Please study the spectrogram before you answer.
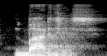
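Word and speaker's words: Burgess: আর এল মিত্র নাকি বার্জেস তো এখানে বার্গেস বা বার্জেস এটা বার্গেস উচ্চারণ করলেই ভালো হয় তাহলে এখানে সঠিক উত্তর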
